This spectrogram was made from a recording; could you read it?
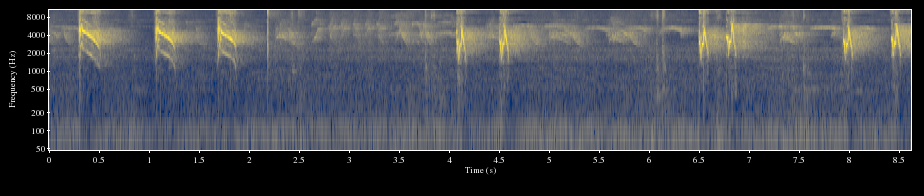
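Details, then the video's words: Bar-winged prinia singing, played to coax lazy birds into song: three sharp, high, down-slurred notes open, followed by spaced bursts of thin, buzzy chirps over a quiet background. "Suara burung Ciblek Cocok Buat Pancingan yang males bunyi"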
